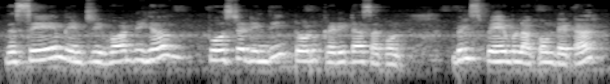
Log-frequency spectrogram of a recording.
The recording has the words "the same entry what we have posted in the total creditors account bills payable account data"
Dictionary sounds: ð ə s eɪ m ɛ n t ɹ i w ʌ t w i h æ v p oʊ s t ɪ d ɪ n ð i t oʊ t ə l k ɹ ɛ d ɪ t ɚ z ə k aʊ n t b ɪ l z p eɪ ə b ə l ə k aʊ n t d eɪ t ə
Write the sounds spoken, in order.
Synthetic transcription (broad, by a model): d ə s eɪ m ɛ n t ɹ i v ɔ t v i h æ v p oʊ s t ɪ d ɪ n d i t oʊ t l k ɹ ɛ d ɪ t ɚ s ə k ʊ n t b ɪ l s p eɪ b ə l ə k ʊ n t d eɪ t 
